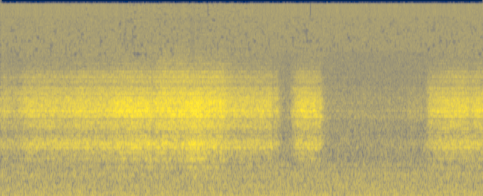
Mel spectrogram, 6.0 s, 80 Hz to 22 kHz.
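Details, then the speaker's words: Hallicrafters S-40A shortwave receiver: a shrill, steady howl that breaks in and cuts out as the set is disturbed, on every band. Microphonic oscillation, with a contact issue in the tuning capacitor suspected. "it's microphonic sort of what's happening man what's happening"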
